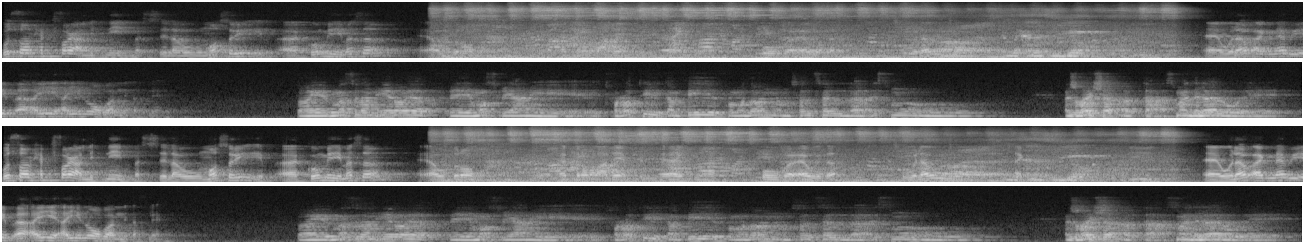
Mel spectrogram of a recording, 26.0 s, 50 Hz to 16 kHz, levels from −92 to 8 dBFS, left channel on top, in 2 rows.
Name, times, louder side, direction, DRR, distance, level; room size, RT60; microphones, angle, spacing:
voice 1, 0.0-3.9 4.2-5.0 5.3-7.2 7.6-8.4 9.0-10.4 11.3-11.6 12.0-14.6, right 5 dB, 85° right, 9 dB, 0.5 m, -21 dB
sound 1, 4.3-11.8, equal, 10° right, 0.6 m, -21 dB
voice 2, 9.3-10.8 16.0-22.8 23.6-25.8, left 2 dB, 40° left, 0 dB, 0.5 m, -22 dB
8.7 x 6.3 x 2.5 m, 1.2 s
head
